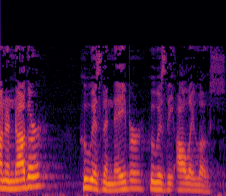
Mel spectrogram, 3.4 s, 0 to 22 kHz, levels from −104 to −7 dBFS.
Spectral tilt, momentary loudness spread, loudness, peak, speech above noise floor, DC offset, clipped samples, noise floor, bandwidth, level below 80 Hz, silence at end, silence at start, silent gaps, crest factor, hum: -7 dB/octave; 10 LU; -37 LUFS; -20 dBFS; 28 dB; under 0.1%; under 0.1%; -65 dBFS; 8.4 kHz; -72 dBFS; 0.1 s; 0 s; none; 18 dB; none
